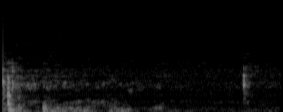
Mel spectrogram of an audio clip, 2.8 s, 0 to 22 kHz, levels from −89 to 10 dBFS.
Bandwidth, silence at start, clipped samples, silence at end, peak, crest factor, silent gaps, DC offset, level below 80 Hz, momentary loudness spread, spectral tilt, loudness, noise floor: 7.2 kHz; 0 s; under 0.1%; 0.3 s; -22 dBFS; 28 dB; none; under 0.1%; -60 dBFS; 21 LU; -7.5 dB/octave; -53 LUFS; -76 dBFS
